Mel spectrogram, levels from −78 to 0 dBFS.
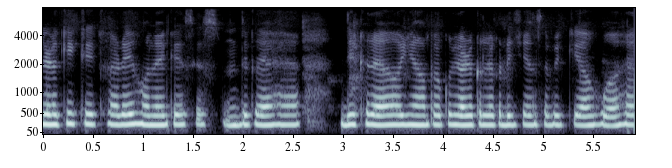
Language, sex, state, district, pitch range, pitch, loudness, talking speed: Hindi, female, Punjab, Fazilka, 225-235 Hz, 230 Hz, -15 LUFS, 225 wpm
